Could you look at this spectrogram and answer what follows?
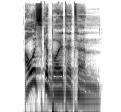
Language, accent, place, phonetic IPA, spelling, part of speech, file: German, Germany, Berlin, [ˈaʊ̯sɡəˌbɔɪ̯tətəm], ausgebeutetem, adjective, De-ausgebeutetem.ogg
- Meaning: strong dative masculine/neuter singular of ausgebeutet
